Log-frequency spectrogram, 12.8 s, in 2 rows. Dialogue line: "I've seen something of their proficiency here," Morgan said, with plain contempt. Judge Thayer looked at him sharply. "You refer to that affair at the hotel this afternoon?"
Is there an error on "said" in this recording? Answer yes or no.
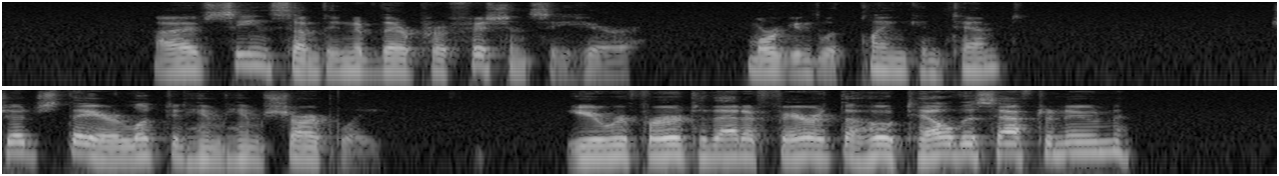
yes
